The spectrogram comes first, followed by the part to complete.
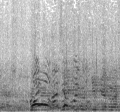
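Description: Crowd voices chattering in the street, with a man's short exclamation "oy" about half a second in.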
